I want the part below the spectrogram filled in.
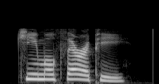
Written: chemotherapy

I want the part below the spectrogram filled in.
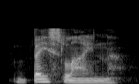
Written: baseline

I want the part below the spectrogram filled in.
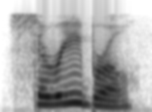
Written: cerebral

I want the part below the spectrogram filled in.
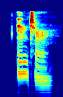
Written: enter

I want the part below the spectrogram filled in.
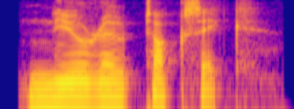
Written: neurotoxic

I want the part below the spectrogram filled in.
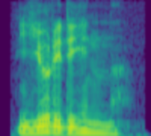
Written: uridine

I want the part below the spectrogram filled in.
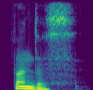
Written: fundus

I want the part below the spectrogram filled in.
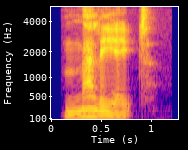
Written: maleate

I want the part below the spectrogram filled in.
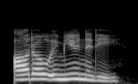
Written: autoimmunity

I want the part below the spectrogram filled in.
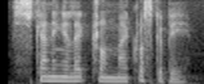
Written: scanning electron microscopy

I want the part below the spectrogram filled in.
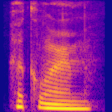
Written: hookworm

